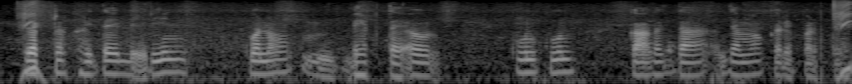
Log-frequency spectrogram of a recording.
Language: Maithili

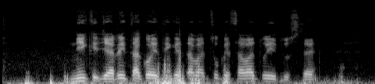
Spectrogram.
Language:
Basque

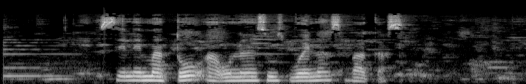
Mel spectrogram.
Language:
Guarani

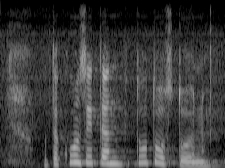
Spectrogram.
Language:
Finnish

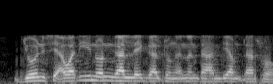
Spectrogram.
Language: Fula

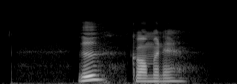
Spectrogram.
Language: Danish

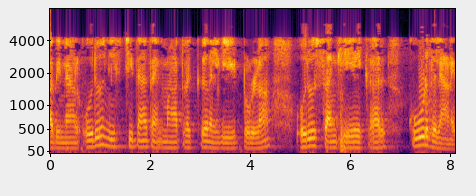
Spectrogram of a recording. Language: Malayalam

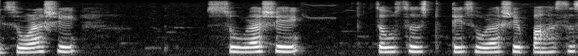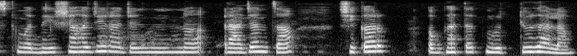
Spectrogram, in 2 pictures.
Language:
Marathi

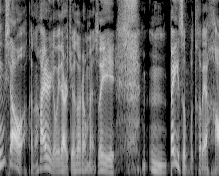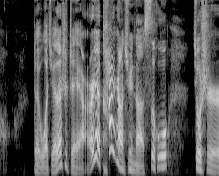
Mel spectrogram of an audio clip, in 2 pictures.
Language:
Chinese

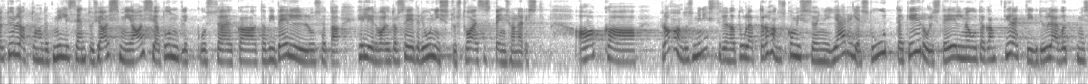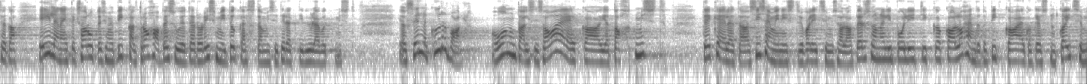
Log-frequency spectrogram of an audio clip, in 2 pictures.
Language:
Estonian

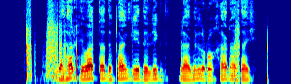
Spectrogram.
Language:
Pashto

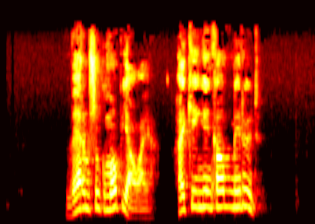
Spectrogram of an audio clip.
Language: Western Frisian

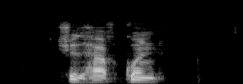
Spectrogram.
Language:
Kabyle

